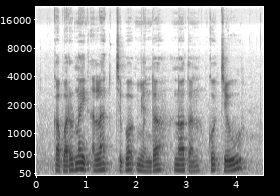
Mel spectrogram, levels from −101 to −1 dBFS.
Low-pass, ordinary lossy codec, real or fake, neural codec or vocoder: none; none; real; none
